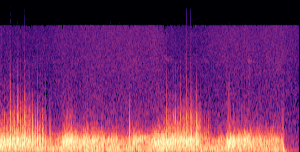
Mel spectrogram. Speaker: late inspiratory crackles are characteristic of restrictive pulmonary disease and may be heard in interstitial fibrosis asbestosis pneumonia pulmonary congestion of heart failure pulmonary sarcoidosis Scleroderma and rheumatoid lung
